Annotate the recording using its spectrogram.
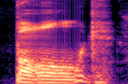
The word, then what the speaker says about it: Bolg: The rivalry of the last two films now together is Legolas versus Bolg. That's B-O-L-G, baby. Emphasis on the G.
